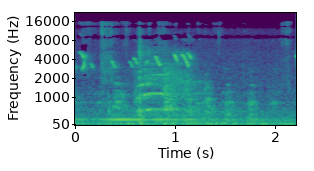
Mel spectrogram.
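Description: Baby chicks peeping in a brooder: a quick run of short, high cheeps in the first second or so, then fainter. The brood is a mix of Amberlink, Wyandotte and ISA Brown chicks.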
